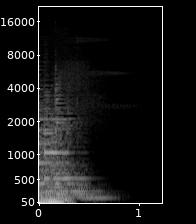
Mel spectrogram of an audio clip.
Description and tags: Ethereal sounding Chord, G#Maj. Made in ableton and a mix of sampling. I just love the sound.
